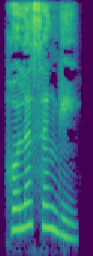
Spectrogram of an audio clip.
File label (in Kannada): "ಹೊಲಸಂಗಿ", Kannada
